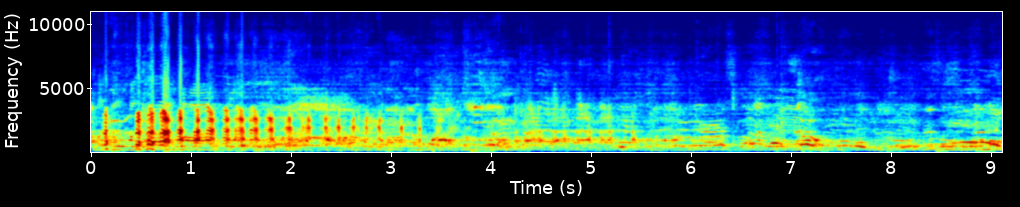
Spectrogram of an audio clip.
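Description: A man raps with energy, heard through a speaker.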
